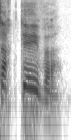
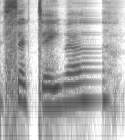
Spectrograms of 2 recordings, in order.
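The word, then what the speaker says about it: Sachdeva: It's Sakdeva. Yeah, Sakdeva. Okay, can you spell that for me?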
